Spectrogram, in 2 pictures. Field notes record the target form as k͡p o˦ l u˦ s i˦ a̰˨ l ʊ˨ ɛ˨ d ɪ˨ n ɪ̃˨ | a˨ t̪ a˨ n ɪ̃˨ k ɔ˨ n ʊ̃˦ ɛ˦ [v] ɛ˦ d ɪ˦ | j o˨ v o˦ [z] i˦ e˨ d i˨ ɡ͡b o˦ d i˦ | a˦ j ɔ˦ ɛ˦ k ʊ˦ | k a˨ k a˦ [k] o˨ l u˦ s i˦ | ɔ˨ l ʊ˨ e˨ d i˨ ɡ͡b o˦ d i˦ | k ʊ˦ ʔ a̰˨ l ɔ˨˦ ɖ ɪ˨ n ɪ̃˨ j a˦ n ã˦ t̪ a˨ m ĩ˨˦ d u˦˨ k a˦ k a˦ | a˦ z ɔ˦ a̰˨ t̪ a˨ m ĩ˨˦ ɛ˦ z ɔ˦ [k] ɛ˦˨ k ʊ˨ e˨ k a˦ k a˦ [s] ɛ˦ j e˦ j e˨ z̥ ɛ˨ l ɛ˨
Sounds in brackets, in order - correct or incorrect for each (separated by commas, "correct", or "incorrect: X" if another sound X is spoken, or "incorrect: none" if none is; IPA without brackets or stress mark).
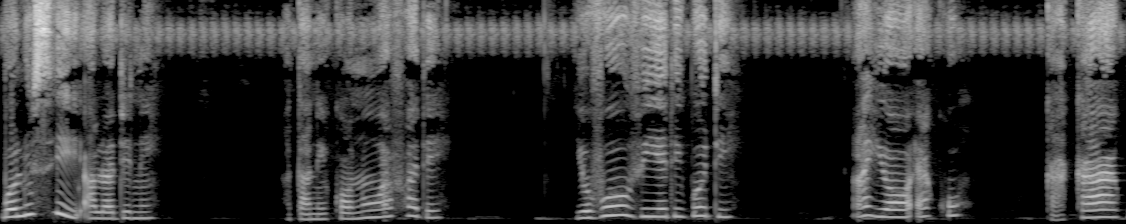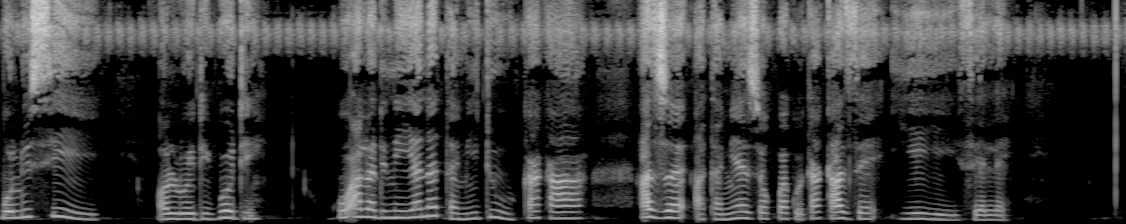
incorrect: f, incorrect: v, incorrect: k͡p, incorrect: k͡p, incorrect: z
